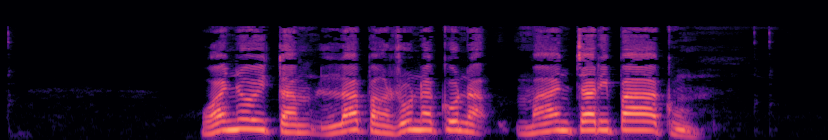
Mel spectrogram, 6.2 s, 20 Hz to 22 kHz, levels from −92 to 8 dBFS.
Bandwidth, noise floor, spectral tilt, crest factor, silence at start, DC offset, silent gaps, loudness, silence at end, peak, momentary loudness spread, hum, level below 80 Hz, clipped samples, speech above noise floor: 11.5 kHz; -81 dBFS; -5 dB/octave; 18 dB; 1.5 s; under 0.1%; none; -21 LUFS; 1 s; -4 dBFS; 12 LU; none; -66 dBFS; under 0.1%; 60 dB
